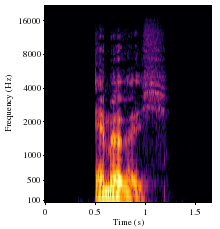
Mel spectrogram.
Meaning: 1. a town in Lower Rhine, North Rhine-Westphalia, Germany; official name: Emmerich am Rhein 2. a male given name of rare usage, borne among others by an 11th-century Hungarian saint
- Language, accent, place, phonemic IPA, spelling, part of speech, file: German, Germany, Berlin, /ˈɛməʁɪç/, Emmerich, proper noun, De-Emmerich.ogg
